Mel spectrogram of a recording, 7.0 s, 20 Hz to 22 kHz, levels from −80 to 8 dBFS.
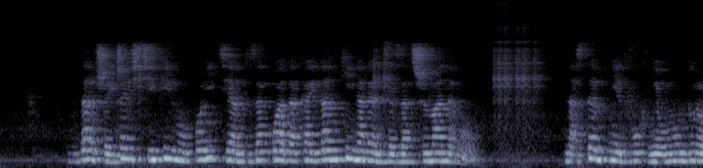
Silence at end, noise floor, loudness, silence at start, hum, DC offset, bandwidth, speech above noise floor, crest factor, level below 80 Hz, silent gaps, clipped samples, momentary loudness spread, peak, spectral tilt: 0 s; -57 dBFS; -26 LUFS; 0.7 s; none; under 0.1%; 8 kHz; 31 dB; 14 dB; -64 dBFS; none; under 0.1%; 18 LU; -12 dBFS; -6.5 dB/octave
